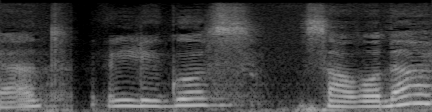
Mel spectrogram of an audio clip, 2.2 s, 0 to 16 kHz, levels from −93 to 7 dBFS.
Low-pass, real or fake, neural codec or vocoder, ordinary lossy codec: 14.4 kHz; fake; autoencoder, 48 kHz, 32 numbers a frame, DAC-VAE, trained on Japanese speech; AAC, 48 kbps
